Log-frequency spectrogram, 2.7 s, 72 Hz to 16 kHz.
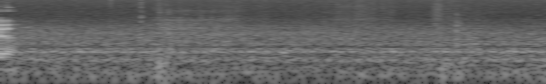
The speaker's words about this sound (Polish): Chodzi o to, żeby na zewnątrz było słychać. Że co prawda kupiłem diesla, który robi ale zawsze chciałem mieć V8, więc żeby sąsiad słyszał, że mam V8, to Audi mi zamontowało głośniki za zderzakiem, żeby udawało V8.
